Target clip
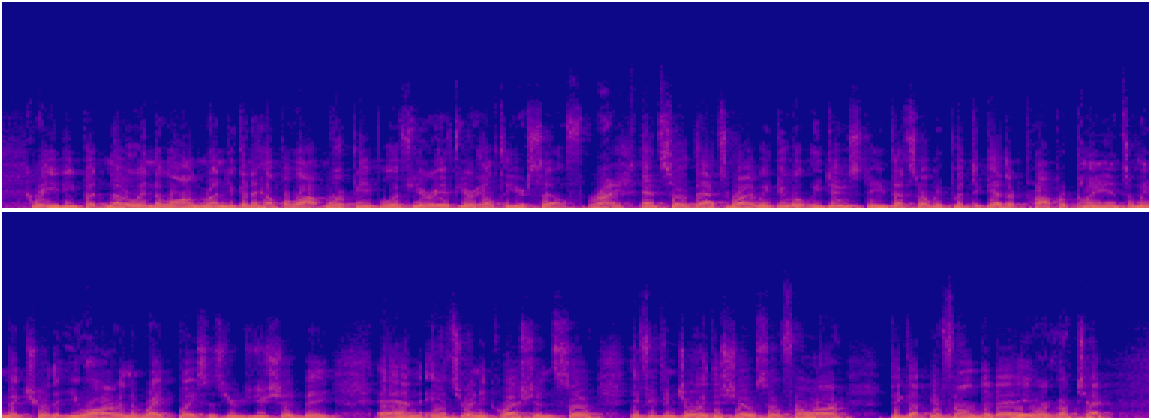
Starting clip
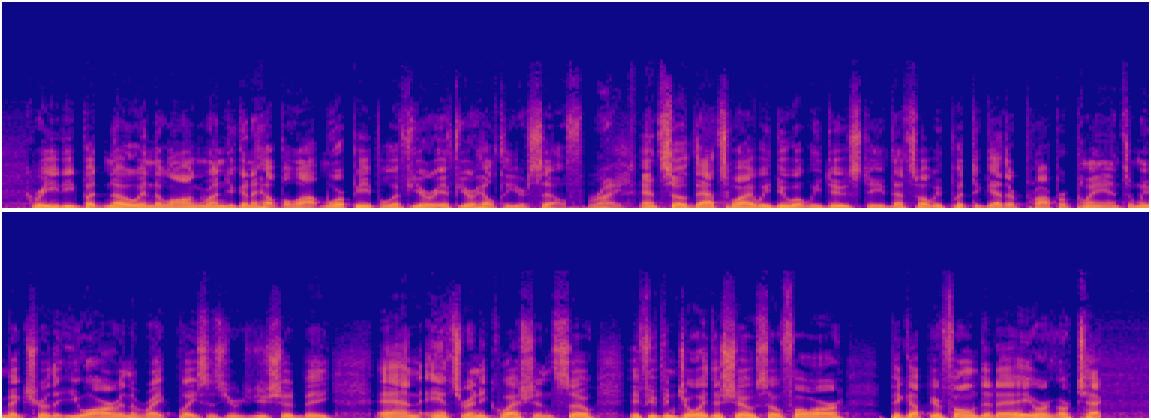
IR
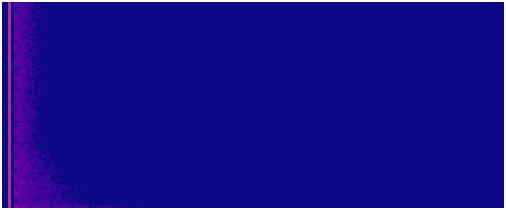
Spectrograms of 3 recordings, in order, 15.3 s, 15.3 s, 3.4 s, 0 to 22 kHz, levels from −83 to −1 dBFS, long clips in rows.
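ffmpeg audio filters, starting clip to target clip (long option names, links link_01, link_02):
-filter_complex "[0:a]acrossover=split=110|2000[link_01][link_02][link_03];[link_01]acompressor=threshold=-39dB:ratio=4[link_04];[link_02]acompressor=threshold=-30dB:ratio=4[link_05];[link_03]acompressor=threshold=-47dB:ratio=4[link_06];[link_04][link_05][link_06]amix=inputs=3:normalize=0,asoftclip=type=hard:threshold=-27dB[link_07];[1:a]atrim=start_sample=2205,afade=type=out:start_time=0.15:duration=0.01,atrim=end_sample=7056[link_08];[link_07][link_08]afir=irnorm=-1:irlink=0,volume=2dB"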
